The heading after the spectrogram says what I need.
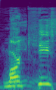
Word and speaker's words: Marquess: like it's spelled Marquez. Marquess, but it's the Marquis of Queensberry.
